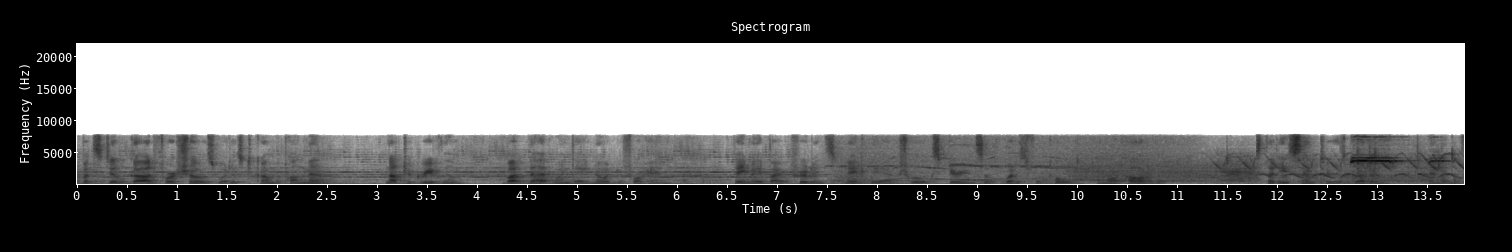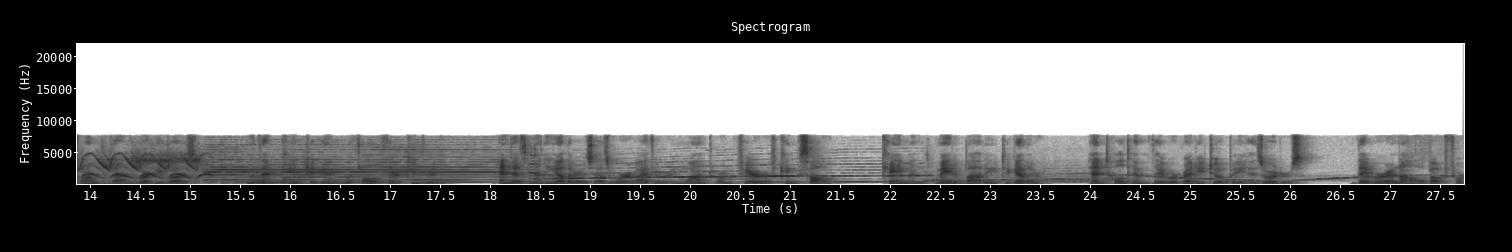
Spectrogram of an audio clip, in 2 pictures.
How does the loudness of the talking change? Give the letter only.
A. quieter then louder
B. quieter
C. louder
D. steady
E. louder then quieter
D.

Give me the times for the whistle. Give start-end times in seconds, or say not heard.
12.8-13.7.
